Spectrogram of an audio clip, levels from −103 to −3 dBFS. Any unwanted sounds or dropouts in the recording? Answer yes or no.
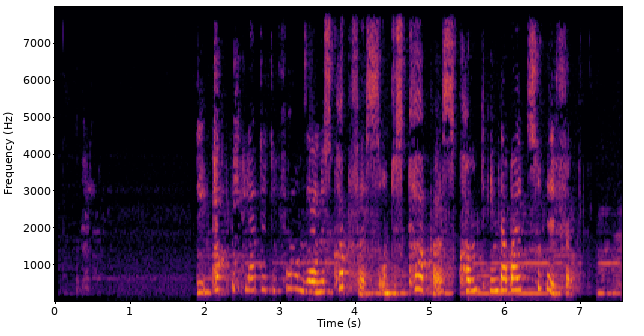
no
